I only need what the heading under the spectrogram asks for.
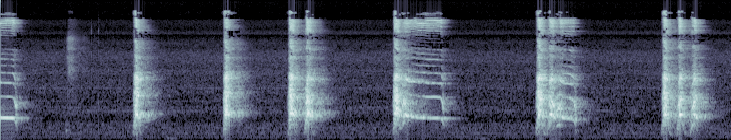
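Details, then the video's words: Miko, a female Shiba Inu, gives sharp, high barks, some of them stretched into yelping, falling cries. "Shiba Inu Barking"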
